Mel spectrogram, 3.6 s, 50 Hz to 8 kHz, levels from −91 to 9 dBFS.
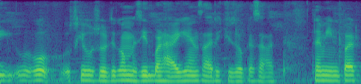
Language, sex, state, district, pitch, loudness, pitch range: Hindi, male, Delhi, New Delhi, 135 Hz, -17 LUFS, 125-140 Hz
